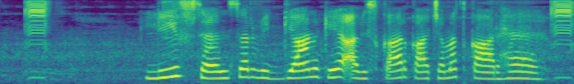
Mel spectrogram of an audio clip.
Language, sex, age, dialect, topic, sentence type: Hindi, male, 36-40, Hindustani Malvi Khadi Boli, agriculture, statement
